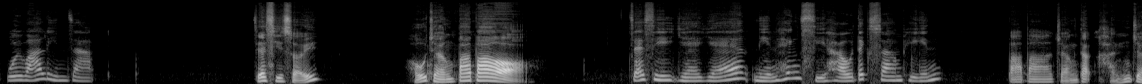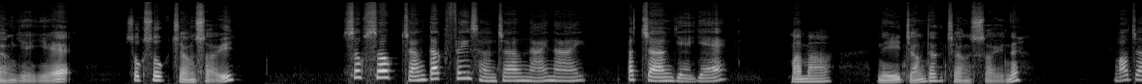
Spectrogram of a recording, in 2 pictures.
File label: conversation, Kantonese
